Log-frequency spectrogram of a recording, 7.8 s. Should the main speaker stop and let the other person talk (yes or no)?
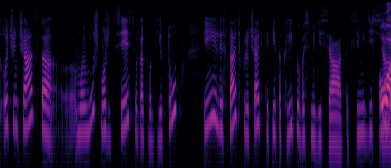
yes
